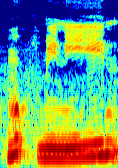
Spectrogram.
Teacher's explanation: حمزہ ساکنہ ہو جائے گا تو کیا کریں گے، واو کے اوپر حمزہ اور ساکن کی علامت ہے تو جھٹکا دیا جائے گا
